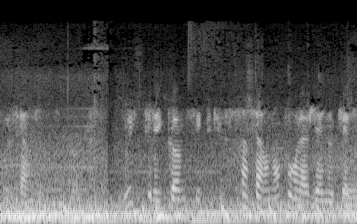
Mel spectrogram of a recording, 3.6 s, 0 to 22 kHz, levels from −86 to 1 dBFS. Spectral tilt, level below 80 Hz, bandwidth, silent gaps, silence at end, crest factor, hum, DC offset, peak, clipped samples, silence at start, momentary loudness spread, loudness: -7.5 dB/octave; -20 dBFS; 11 kHz; none; 0 s; 12 dB; none; under 0.1%; 0 dBFS; under 0.1%; 0 s; 4 LU; -14 LUFS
